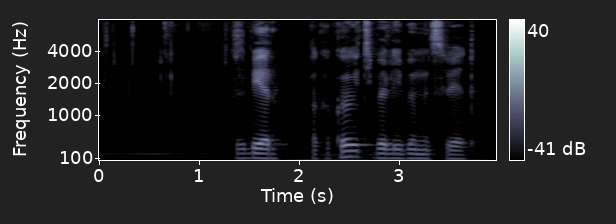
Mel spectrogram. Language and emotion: Russian, neutral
